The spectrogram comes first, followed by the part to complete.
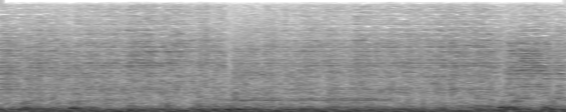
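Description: Live brutal death metal played loud by a full band: dense drumming on a drum kit with cymbals under heavy, distorted guitars and bass, with no break.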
